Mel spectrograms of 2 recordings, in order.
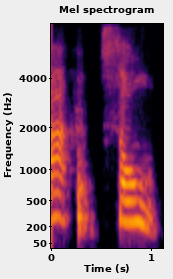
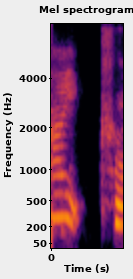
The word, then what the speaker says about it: ทรง: หน้า เสื้อ ข้าง นี้ ให้ ออก เสียง คำ ว่า ทรง ไม่ ใช่ ตรง นะ คะ ทรง ไม่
